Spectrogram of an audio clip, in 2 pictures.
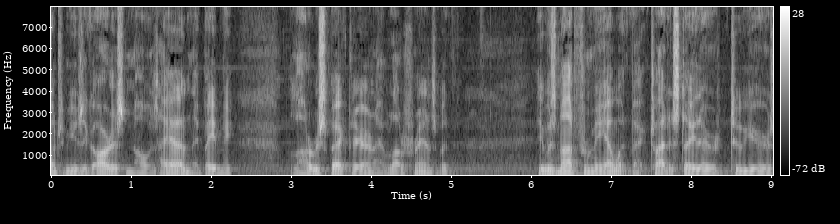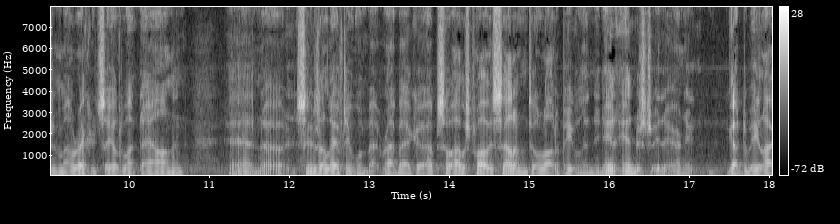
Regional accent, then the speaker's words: California, United States; born there; I was born in California

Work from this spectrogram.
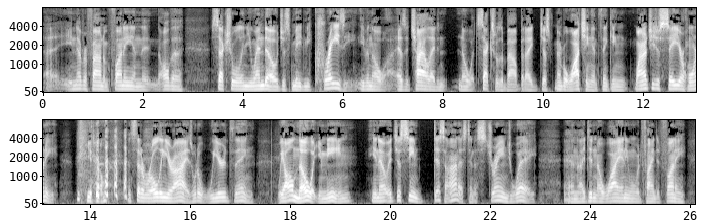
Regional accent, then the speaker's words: Naperville, Illinois, United States; Well, I am from Naperville, Illinois, and I'm from a family of seven kids

